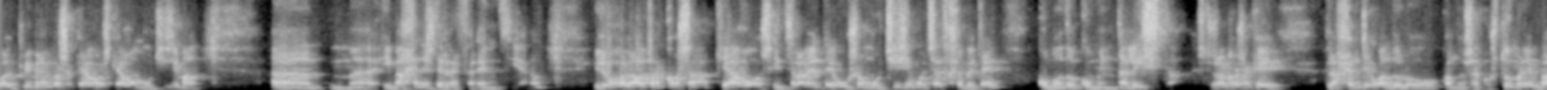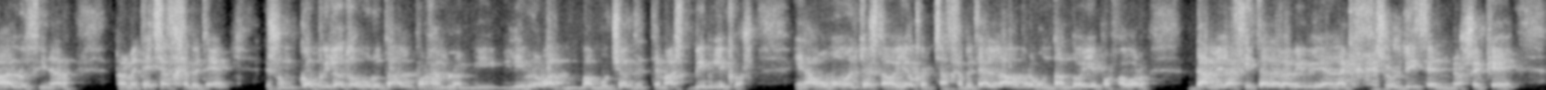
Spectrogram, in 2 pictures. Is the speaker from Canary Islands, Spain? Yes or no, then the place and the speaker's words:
no; Barcelona, Catalonia, Spain; siendo no nativo, porque yo soy de Barcelona, nacido en las Corts, ¿vale?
